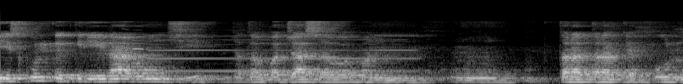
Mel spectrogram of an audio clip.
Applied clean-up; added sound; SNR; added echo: none; Wind instrument, woodwind instrument; 15 dB; reverberation time 0.9 s.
